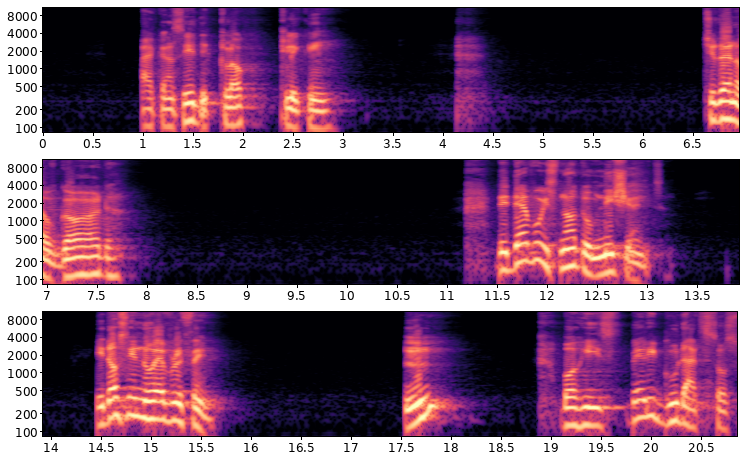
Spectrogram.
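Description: An elderly man preaches with emphasis into a microphone, heard through loudspeakers, with long pauses.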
